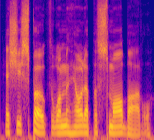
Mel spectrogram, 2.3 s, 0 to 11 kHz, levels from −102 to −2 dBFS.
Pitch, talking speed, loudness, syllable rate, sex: 110 Hz, 260 wpm, -17 LUFS, 6.1 syllables/s, male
